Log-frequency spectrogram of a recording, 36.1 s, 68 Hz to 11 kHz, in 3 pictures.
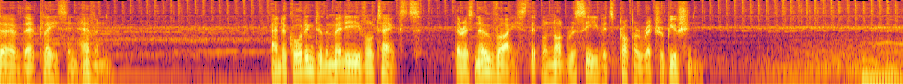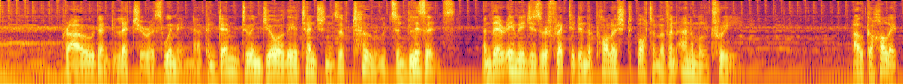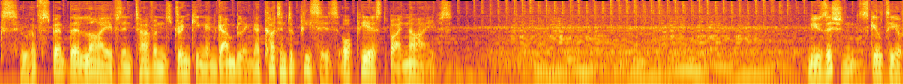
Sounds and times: Speech: 0.0 - 1.5, 3.6 - 9.4, 12.9 - 22.0, 23.4 - 30.1, 34.8 - 36.1.

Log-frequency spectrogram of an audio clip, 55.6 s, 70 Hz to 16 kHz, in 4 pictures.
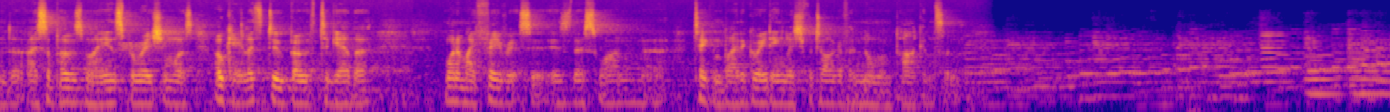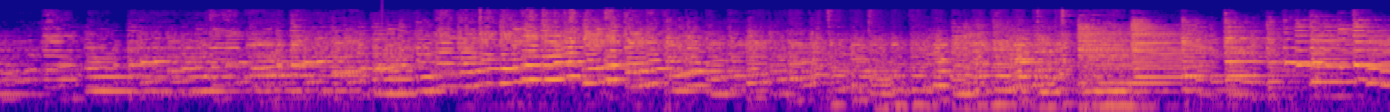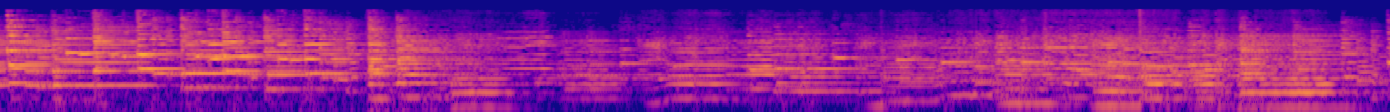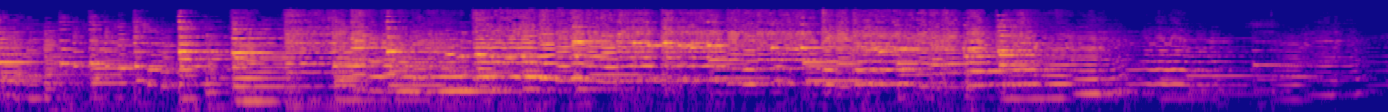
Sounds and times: Bowed string instrument: 0.0 - 55.5.

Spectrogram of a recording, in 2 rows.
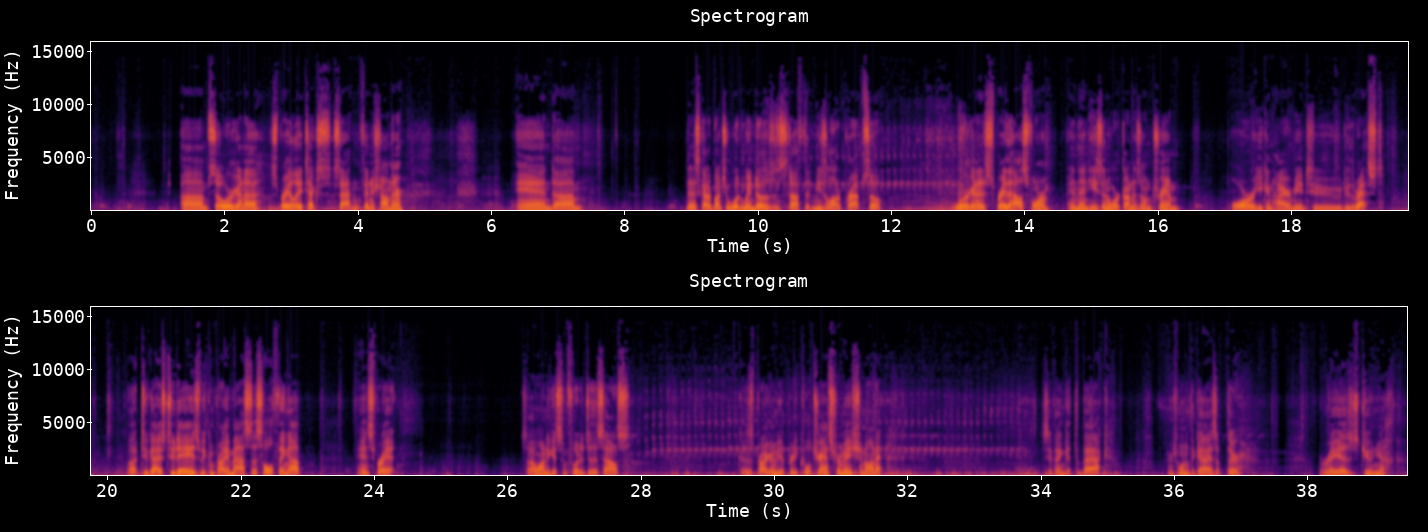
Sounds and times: Outside, rural or natural: 0.0 - 39.5
Speech: 9.0 - 11.8, 12.9 - 16.4, 20.3 - 22.9, 23.8 - 24.4, 26.2 - 27.9, 29.5 - 31.7, 34.0 - 35.1, 35.9 - 37.1, 38.2 - 39.3.

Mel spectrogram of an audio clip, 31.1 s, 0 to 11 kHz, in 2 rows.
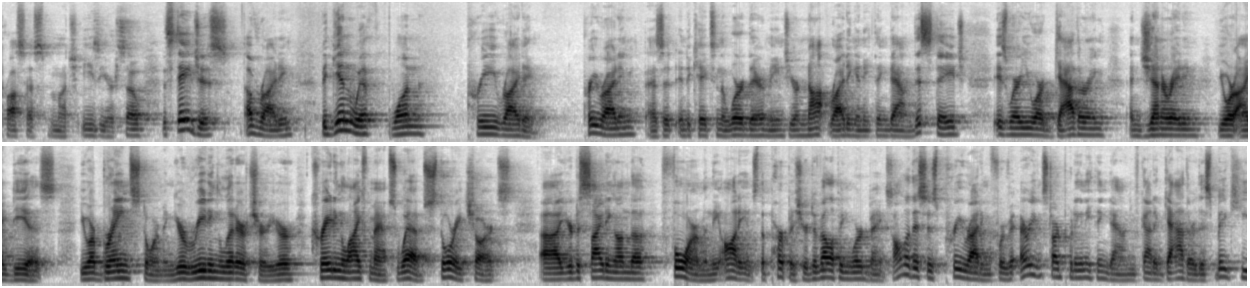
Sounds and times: Speech: 0.0 - 31.1.

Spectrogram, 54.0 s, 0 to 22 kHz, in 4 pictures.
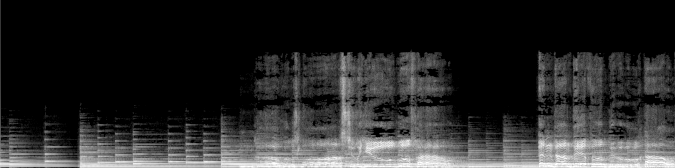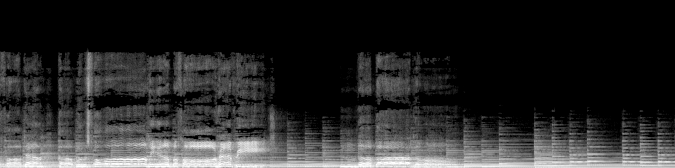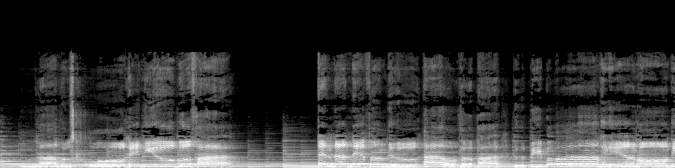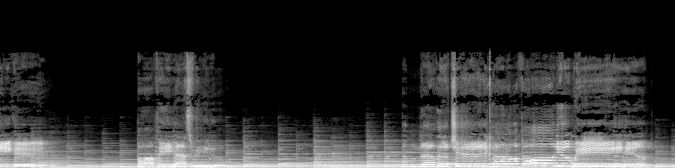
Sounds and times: Music: 0.0 - 54.0
Male singing: 4.8 - 9.2, 10.8 - 19.0, 20.3 - 22.7, 27.4 - 31.8, 33.4 - 41.5, 43.2 - 45.2, 48.6 - 54.0.

